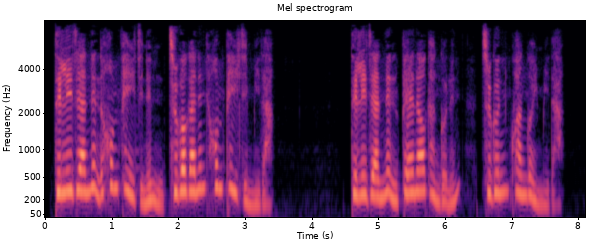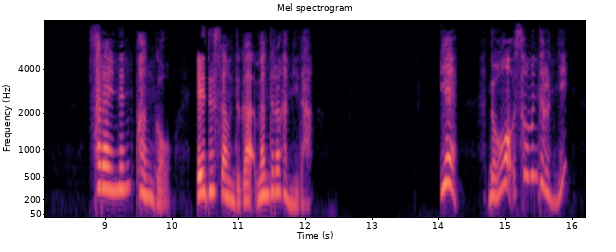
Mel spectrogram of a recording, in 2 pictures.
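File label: Korean female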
